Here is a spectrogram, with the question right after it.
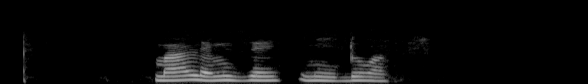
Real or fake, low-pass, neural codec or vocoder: real; 5.4 kHz; none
